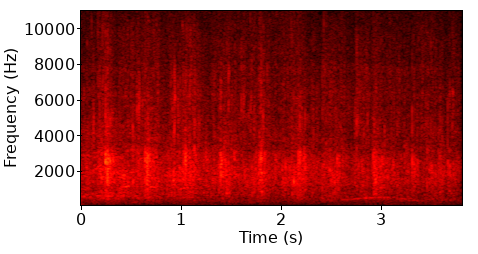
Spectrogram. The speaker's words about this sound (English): Clap for Jackie Chan.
